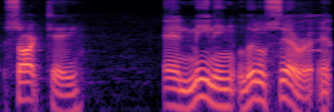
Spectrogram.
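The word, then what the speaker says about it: Saartjie: The most infamous medicalized display of a captive black befell Sirache, pronounced Sarke, and meaning Little Sarah in Afrikaans.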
